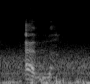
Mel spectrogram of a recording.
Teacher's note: teach a child the letter m people will say m so you're adding a vowel towards the end of the letter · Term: add a vowel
